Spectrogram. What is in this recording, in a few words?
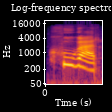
"jugar", spanish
